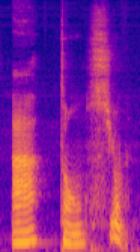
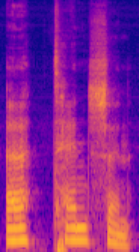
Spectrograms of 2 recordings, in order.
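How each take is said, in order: First: Attention slowly as ah-ton-syon; French pronunciation. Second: Attention drawn out as uh-TEN-shun; slow attention, A and O both uh; English schwa vowels. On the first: Teacher contrasts with English, slow French pronunciation of attention. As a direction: say attention in French, full A, nasal endings. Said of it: "Whereas in French". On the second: Teacher shows both vowels match, slow English attention. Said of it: "the same in English". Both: Shown as a demonstration.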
